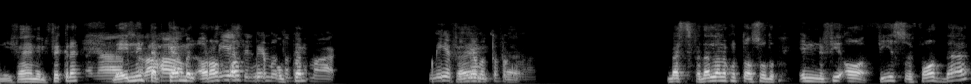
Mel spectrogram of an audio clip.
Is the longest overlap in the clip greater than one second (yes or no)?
yes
